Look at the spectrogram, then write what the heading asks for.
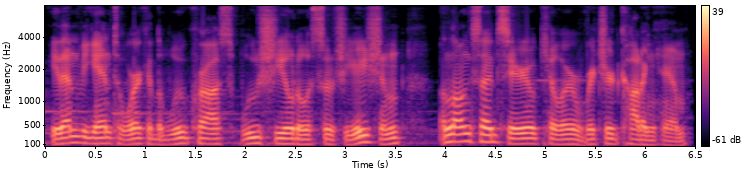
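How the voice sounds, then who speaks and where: A man with a low voice narrates a true crime story in a somber, steady way. His voice is slightly raspy from a cold that is just starting. Soft music plays faintly underneath. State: coming down with a cold. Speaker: host.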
